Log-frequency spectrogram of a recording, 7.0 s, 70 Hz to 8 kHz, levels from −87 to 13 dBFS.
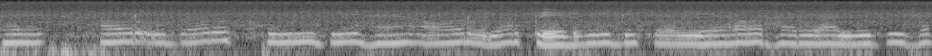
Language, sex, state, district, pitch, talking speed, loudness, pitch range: Hindi, female, Chhattisgarh, Rajnandgaon, 215 Hz, 155 wpm, -17 LUFS, 200-225 Hz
